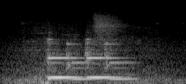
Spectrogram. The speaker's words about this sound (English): It's a subway? It is. A specific sound for a specific subway. The door's closing. Oh, is that a ticket machine? Subway going down. The door is ajar. You tell me if you get this point, but it is a DC Metro doors closing alert.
